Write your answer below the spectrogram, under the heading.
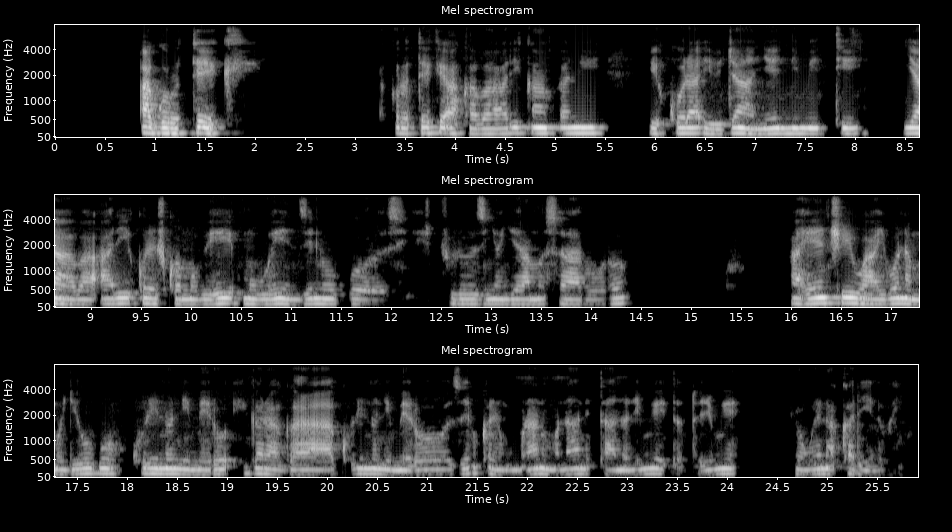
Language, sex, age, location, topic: Kinyarwanda, male, 25-35, Kigali, agriculture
